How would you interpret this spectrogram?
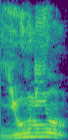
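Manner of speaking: ইউনিয়ন with a loud, high you; you sound stressed. Shown as a demonstration. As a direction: punch the you at the start of ইউনিয়ন. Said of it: "ইউর মতো হয়েছে প্রথম থেকে".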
